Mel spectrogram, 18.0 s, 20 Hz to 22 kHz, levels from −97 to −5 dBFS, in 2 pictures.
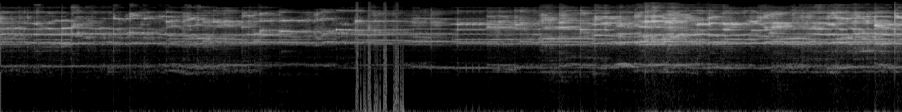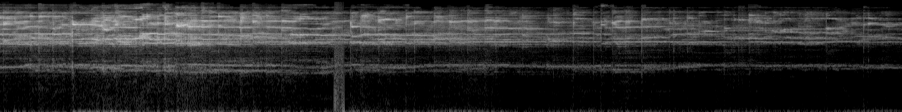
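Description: From 3.56 to 4.03 s there is loose connector crackle: a worn or dirty contact making and breaking as it shifts, so the signal is chopped on and off. It sounds like irregular scratching. On a waveform it shows as ragged dropouts and spikes, and on a spectrogram as scattered broadband vertical streaks. A shorter burst recurs from 12.36 to 12.45 s.

Repeated frames come in at 4.66 s. A 64 ms block, which fits two compressed frames, plays three extra times through 4.85 s and adds 192 ms. It is heard as a rapid stutter. The waveform shows identical copies of the same segment in a row, and the spectrogram shows a repeating pattern. At 16.43 s a single 32 ms block repeats once, adding 32 ms and giving a brief hiccup.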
